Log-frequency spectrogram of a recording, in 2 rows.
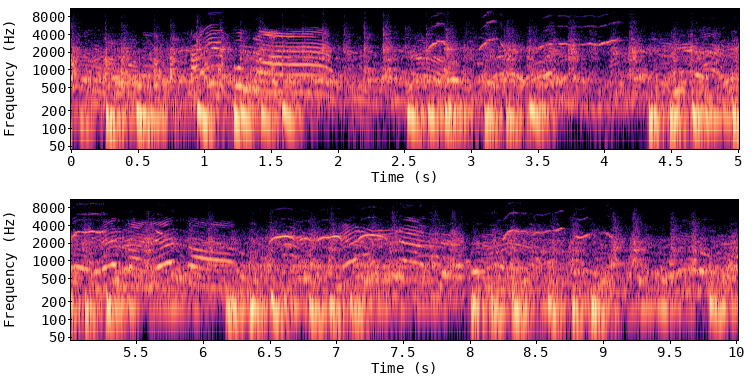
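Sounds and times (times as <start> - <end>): crowd voices and shouts: 0.0 - 10.0
loud festival music with low beat: 0.0 - 10.0.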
